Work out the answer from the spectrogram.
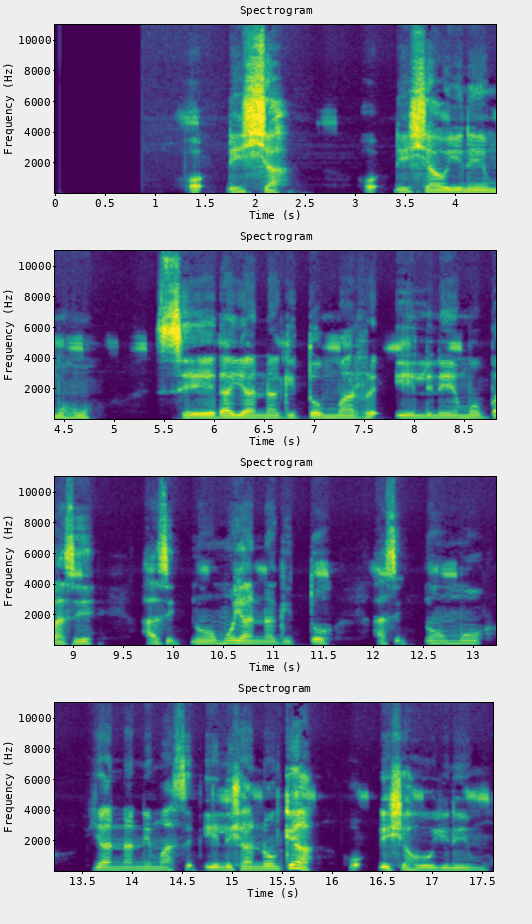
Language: Sidamo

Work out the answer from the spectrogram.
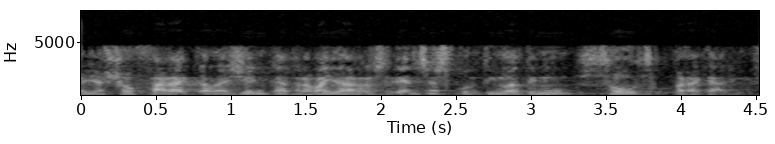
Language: Catalan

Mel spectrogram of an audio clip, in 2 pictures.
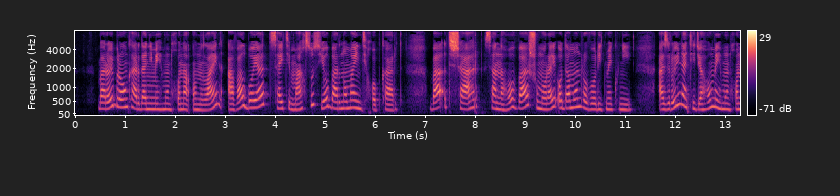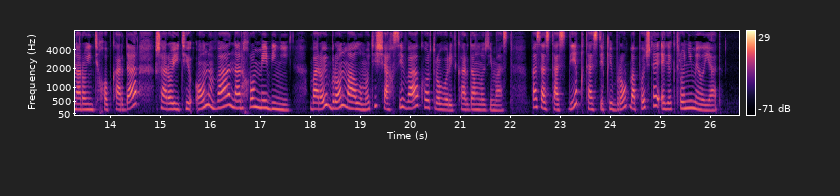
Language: Bukharic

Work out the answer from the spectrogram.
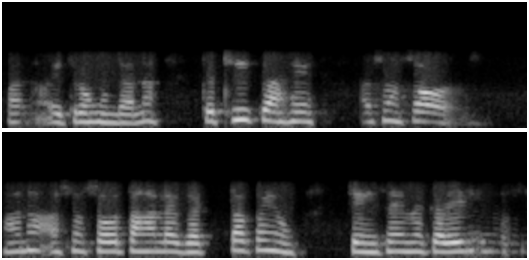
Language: Sindhi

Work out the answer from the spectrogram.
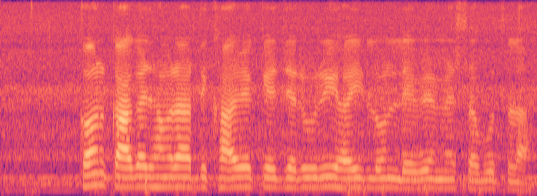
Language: Magahi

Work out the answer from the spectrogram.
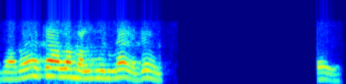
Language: Bodo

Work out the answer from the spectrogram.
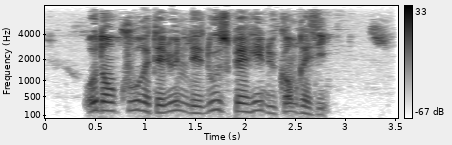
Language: French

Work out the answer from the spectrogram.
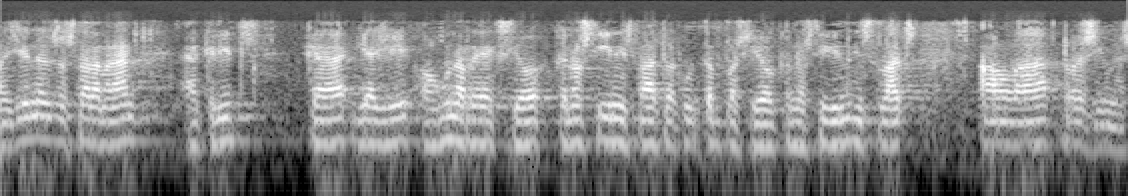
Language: Catalan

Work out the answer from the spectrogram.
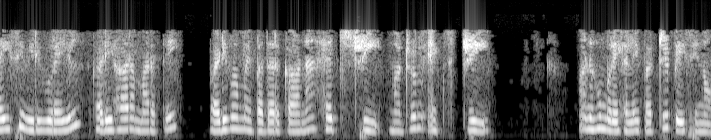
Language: Tamil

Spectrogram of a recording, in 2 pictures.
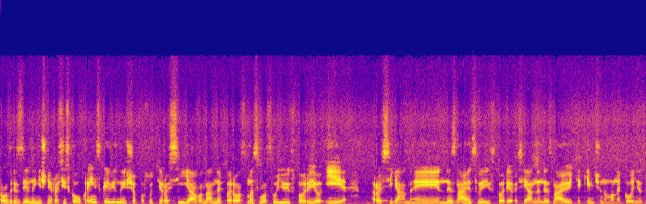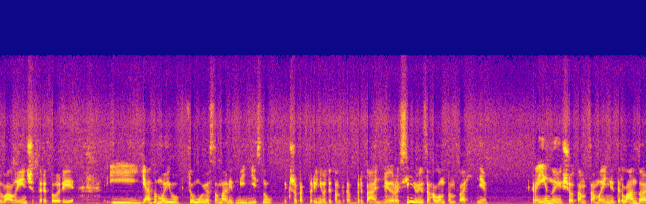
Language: Ukrainian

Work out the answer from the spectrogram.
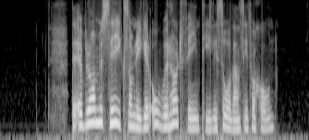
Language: Swedish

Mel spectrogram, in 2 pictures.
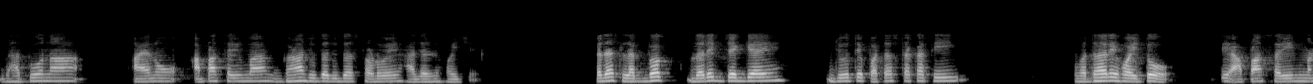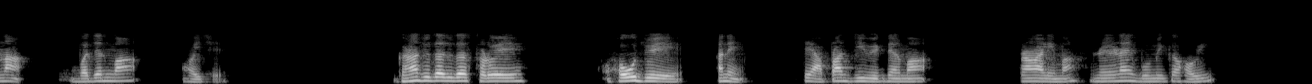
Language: Gujarati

